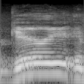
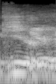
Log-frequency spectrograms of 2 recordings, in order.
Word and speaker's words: Geri: Gary and Mr. G-E-R-I. Geary, maybe? – Geary. – It's probably Geary and Freki.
